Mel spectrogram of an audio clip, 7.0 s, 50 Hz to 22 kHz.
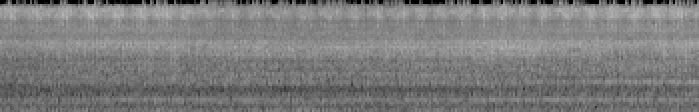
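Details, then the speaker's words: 1997 Dodge Caravan LE petrol V6 idling after replacing rod and main bearings and reinstalling plug wires: steady, even, smooth hum with no knocking or ticking, normal idle. "no noise sounds good idle and smooth too is that something runs as good as can be"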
